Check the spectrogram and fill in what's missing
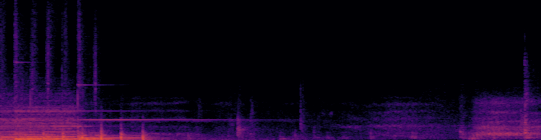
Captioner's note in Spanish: Toques en la puerta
